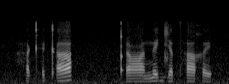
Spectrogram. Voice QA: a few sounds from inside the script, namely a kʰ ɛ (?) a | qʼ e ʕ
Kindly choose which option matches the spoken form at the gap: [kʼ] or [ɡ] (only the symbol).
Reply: kʼ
